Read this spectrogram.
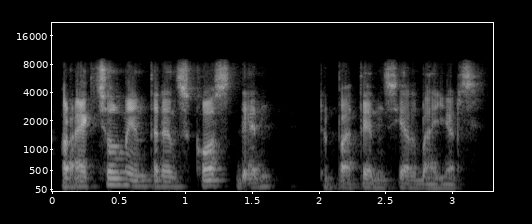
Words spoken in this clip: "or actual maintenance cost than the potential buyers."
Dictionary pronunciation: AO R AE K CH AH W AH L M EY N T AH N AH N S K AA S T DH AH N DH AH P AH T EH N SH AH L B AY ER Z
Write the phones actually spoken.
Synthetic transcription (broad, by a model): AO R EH K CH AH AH L M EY N T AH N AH N S K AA S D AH N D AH P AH T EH N S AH L B AY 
